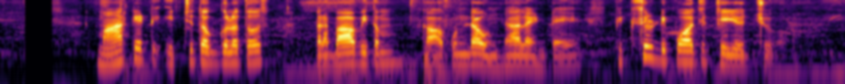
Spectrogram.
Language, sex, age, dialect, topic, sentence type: Telugu, male, 25-30, Central/Coastal, banking, statement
